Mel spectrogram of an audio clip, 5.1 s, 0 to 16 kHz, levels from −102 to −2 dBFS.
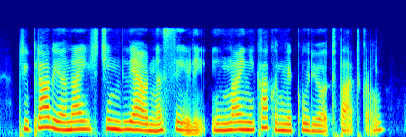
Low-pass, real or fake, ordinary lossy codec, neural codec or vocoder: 7.2 kHz; fake; none; codec, 16 kHz, 1 kbps, FreqCodec, larger model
